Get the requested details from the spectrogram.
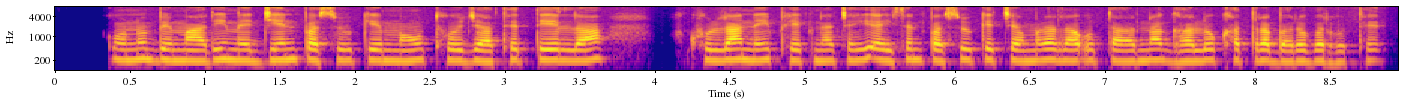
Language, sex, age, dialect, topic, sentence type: Chhattisgarhi, female, 18-24, Northern/Bhandar, agriculture, statement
